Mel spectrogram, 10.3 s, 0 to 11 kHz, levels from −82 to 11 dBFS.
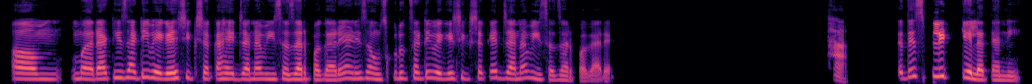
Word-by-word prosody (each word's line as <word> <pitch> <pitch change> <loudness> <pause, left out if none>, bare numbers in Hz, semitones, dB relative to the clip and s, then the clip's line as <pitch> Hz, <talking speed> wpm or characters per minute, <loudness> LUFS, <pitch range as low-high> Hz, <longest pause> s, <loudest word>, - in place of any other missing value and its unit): अं, 210 -1 +2 0.2
मराठीसाठी 235 +5 +1
वेगळे 230 -2 +5
शिक्षक 225 -4 -4
आहेत 215 0 +1
ज्यांना 215 0 0
20,000 210 -1 0
पगार 185 0 -1
आहे 220 - -1
आणि 230 -1 -3
संस्कृतसाठी 235 +2 -4
वेगळे 225 -2 +1
शिक्षक 230 +1 -6
आहेत 260 - 0
ज्यांना 225 0 0
20,000 185 -8 -4
पगार - - -7
आहे. - - -9 2.2
हां, - - -2 0.5
तर 470 - -2
ते 305 - +1
स्प्लिट 325 0 +7
केलं 245 -8 +6
त्यांनी 170 -2 -4
220 Hz, 140 wpm, -23 LUFS, 210-240 Hz, 2.2 s, स्प्लिट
